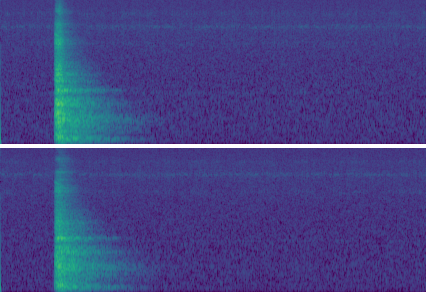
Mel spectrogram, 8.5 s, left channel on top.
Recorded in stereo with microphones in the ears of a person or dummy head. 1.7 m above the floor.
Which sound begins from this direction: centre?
Breathing, at 1.1 s.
